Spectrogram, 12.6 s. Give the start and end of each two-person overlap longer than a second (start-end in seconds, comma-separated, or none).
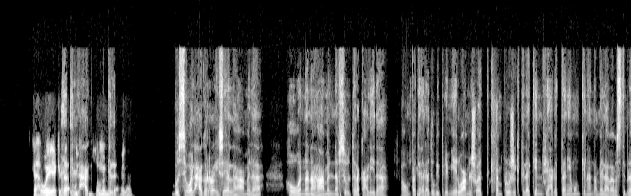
none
